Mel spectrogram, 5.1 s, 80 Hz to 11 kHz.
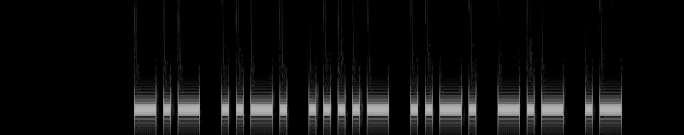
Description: Morse code, heard as a keyed tone, about 21 wpm, 700 Hz. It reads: KF4FKA
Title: USA Call Signs - 2x Character Spacing - 22wpm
